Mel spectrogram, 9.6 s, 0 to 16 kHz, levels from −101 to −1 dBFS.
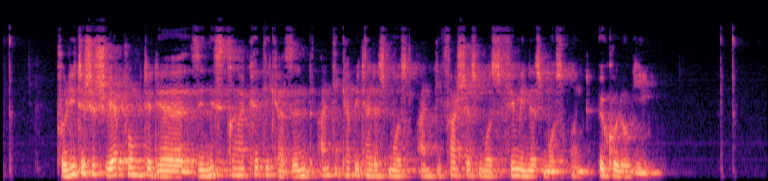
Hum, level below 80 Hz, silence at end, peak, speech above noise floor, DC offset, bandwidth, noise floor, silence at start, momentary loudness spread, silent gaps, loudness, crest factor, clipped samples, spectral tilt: none; -58 dBFS; 1.35 s; -2 dBFS; 52 dB; under 0.1%; 9 kHz; -70 dBFS; 0.1 s; 10 LU; none; -19 LUFS; 18 dB; under 0.1%; -6 dB/octave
